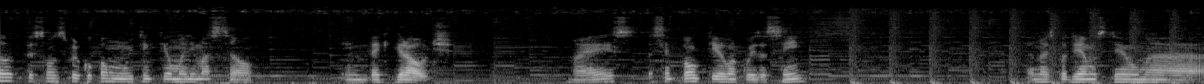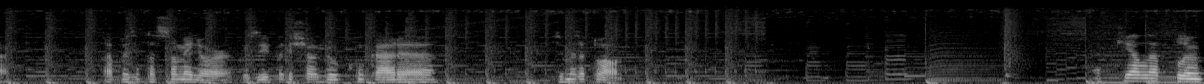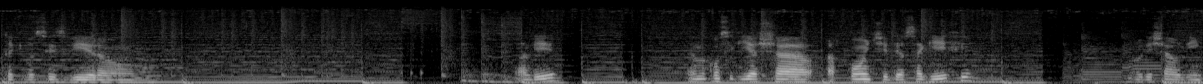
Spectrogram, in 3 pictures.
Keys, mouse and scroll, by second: 15.0-15.4 drag, 19.1 click, 20.4-21.0 drag, 21.9-24.9 drag, 26.9-29.0 drag, 29.7 click.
